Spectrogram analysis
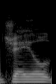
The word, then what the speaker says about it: gaol: I feel like there's no justification for spelling jail G-A-O-L. Yeah, there is. It's a soft G. It's actually as it sounds.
